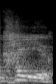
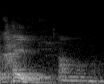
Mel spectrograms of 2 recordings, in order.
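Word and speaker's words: 开: 그걸 떼내 버렸어요 뼈네별이고 이거를 중국발은 뭐냐면 카이에요 카이 개발하면은 카이화 이렇게 발음하고 개발하는 거예요 그러니까 쟤들은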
